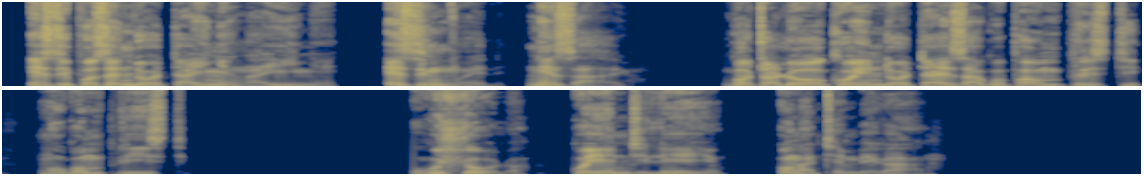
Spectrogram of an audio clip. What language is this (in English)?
North Ndebele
